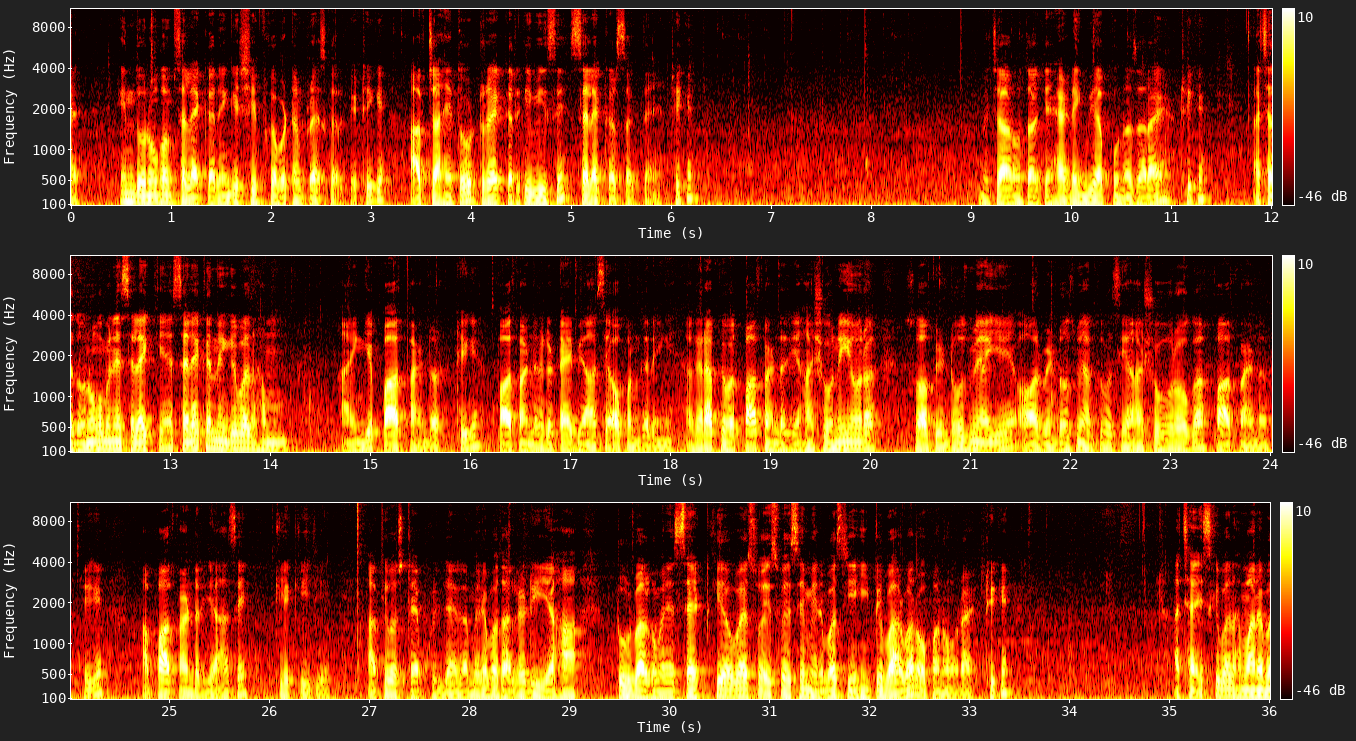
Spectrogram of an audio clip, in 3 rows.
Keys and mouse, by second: 0.4 space, 6.2 space, 7.1-7.7 click, 7.4 click, 7.5 click, 7.6 click, 7.9 space, 8.0 space, 8.1 space, 8.2 click, 8.7-9.1 click, 9.0 click, 9.0 click, 9.2 click, 9.3 space, 9.4 space, 9.5 click, 10.1-10.5 click, 10.2 click, 10.3 click, 10.7 space.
